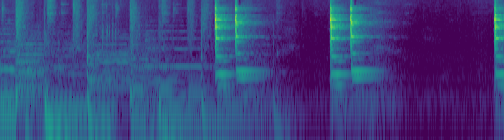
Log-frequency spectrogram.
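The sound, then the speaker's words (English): A melodic phone ringtone plays for a couple of seconds, then gives way to bright, chiming text message notification alerts arriving in quick double dings, clear, with no one speaking. “What is going on with my phone? Why am I getting blown up?”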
